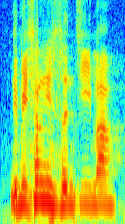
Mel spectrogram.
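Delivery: normal talking voice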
